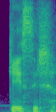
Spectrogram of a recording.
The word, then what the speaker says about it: Geyser: it's pronounced Geyser by the way. Geyser is the pronunciation. It's Geyser 100%. I trust the person from Iceland.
